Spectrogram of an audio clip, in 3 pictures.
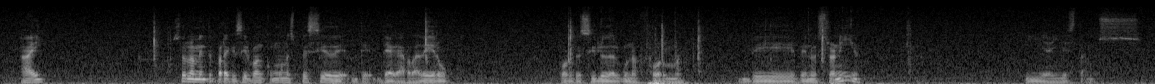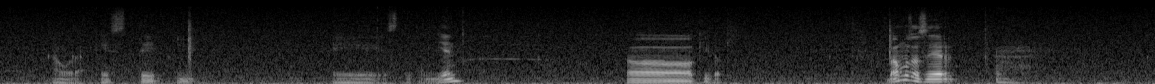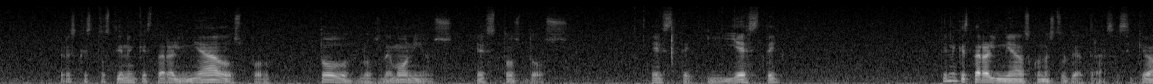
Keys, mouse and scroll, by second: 1.5 Tab, 2.5 click, 3.5 scroll up 1, 4.2 Tab, 5.8 alt+shift+right click, 6.6 alt+shift+a, 8.4 alt+shift+right click, 9.2-13.4 alt+shift+middle drag, 15.3 alt+shift+right click, 16.6 alt+shift+scroll down 1, 16.9-20.0 drag, 20.2 scroll up 1, 20.5-21.6 shift+drag, 23.0-28.6 drag, 29.4 right click, 30.3 shift+right click, 30.8-33.9 shift+middle drag.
